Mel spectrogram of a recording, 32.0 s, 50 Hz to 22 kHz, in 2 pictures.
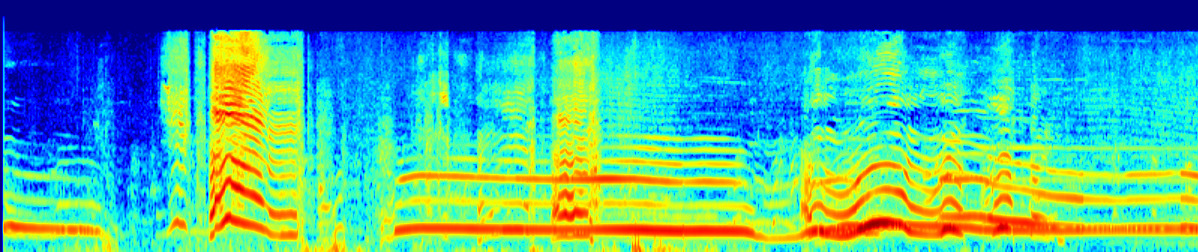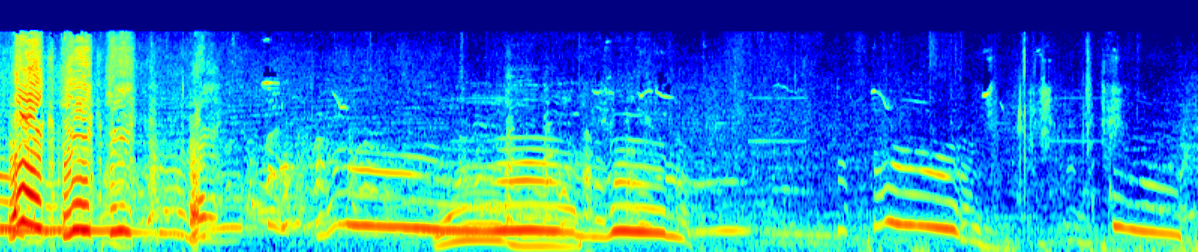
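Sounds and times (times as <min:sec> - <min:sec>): wolf howling: 0:02.3 - 0:04.2, 0:05.2 - 0:19.6, 0:20.2 - 0:25.8
dog howling: 0:05.3 - 0:08.9, 0:10.0 - 0:19.7, 0:20.3 - 0:25.2.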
